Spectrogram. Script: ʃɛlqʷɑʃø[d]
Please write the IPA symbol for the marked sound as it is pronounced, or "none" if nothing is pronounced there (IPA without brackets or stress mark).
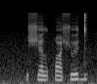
d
